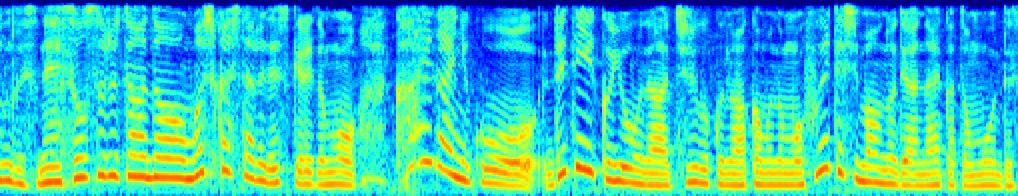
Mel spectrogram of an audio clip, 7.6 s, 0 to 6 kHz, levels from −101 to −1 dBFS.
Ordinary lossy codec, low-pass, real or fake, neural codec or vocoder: none; 5.4 kHz; fake; codec, 16 kHz, 16 kbps, FunCodec, trained on Chinese and English, 50 frames a second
